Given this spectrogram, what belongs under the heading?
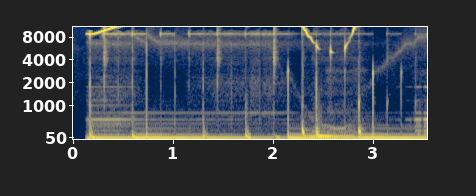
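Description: An Elektron Syntakt groovebox plays a different patch: a deep, loud droning bass with sharp clicky percussive hits and rising zapping synth sweeps, all electronic and close, with no voices.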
